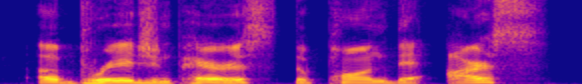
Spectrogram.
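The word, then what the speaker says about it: Pont des Arts: bridge in paris the pawn de arse you don't pronounce the t's hold up don't move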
